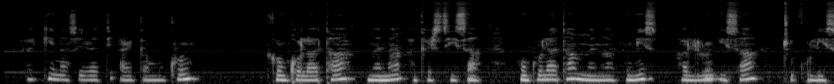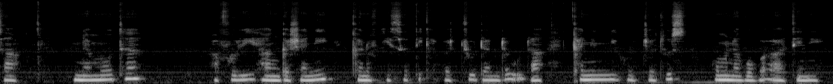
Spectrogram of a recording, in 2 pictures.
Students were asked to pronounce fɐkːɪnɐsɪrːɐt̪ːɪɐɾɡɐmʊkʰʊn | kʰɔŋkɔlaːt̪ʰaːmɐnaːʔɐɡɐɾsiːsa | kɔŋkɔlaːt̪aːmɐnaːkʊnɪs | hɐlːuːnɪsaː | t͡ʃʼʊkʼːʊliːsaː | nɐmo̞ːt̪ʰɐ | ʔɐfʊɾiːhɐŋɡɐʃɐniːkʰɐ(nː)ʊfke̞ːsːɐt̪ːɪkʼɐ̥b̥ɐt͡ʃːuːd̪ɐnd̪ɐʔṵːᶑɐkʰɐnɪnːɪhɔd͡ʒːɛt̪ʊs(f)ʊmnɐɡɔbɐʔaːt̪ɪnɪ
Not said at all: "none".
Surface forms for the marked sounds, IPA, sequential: n, h

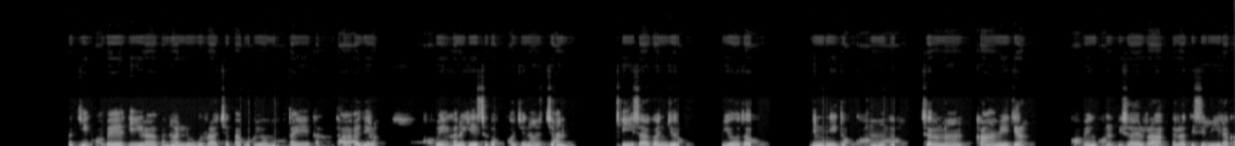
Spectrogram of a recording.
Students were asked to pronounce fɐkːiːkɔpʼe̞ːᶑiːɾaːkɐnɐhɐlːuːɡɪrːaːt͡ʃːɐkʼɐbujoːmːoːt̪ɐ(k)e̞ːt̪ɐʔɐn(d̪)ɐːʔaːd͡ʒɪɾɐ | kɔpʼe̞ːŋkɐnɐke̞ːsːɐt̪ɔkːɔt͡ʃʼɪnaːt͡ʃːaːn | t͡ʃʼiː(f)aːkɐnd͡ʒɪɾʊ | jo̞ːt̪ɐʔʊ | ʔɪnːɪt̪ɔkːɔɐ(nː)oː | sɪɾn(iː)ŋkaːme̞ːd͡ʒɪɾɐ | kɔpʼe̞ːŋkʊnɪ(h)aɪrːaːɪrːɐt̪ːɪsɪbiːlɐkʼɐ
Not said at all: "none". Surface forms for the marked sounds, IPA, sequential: ʔ, t̪, s, mː, aː, s

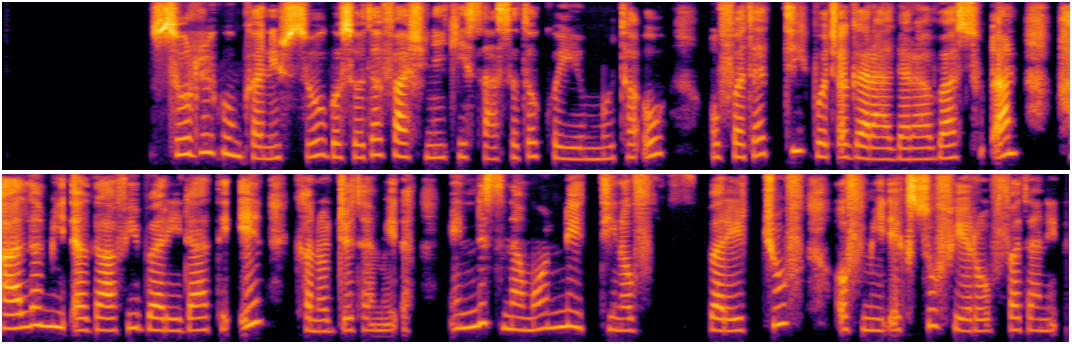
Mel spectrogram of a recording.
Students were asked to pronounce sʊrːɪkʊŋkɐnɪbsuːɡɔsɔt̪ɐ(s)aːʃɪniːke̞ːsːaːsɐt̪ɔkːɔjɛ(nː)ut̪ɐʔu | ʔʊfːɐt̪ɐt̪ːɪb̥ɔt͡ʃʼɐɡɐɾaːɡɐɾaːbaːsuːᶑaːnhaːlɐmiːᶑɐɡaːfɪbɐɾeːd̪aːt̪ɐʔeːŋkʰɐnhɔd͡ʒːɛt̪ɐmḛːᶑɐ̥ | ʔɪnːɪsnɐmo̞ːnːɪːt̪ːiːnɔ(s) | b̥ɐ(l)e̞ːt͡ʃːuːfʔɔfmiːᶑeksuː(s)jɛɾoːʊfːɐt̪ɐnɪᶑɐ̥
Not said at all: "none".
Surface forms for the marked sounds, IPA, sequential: f, mː, f, ɾ, f

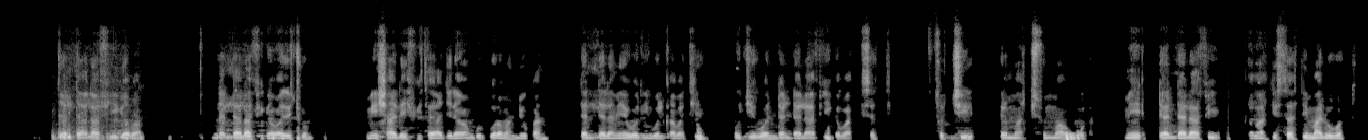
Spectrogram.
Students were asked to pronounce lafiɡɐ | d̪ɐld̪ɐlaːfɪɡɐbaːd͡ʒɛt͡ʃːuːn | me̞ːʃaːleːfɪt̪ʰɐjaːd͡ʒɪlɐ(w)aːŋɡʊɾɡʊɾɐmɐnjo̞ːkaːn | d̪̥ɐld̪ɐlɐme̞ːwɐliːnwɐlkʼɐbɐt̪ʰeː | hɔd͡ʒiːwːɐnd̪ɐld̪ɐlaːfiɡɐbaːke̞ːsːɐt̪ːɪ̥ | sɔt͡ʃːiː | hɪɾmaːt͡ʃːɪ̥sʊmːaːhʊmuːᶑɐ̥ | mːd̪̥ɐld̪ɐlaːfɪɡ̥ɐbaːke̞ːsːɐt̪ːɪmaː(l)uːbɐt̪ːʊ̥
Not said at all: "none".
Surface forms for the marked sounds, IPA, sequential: w, l

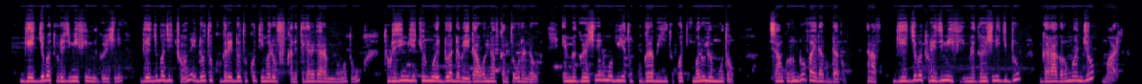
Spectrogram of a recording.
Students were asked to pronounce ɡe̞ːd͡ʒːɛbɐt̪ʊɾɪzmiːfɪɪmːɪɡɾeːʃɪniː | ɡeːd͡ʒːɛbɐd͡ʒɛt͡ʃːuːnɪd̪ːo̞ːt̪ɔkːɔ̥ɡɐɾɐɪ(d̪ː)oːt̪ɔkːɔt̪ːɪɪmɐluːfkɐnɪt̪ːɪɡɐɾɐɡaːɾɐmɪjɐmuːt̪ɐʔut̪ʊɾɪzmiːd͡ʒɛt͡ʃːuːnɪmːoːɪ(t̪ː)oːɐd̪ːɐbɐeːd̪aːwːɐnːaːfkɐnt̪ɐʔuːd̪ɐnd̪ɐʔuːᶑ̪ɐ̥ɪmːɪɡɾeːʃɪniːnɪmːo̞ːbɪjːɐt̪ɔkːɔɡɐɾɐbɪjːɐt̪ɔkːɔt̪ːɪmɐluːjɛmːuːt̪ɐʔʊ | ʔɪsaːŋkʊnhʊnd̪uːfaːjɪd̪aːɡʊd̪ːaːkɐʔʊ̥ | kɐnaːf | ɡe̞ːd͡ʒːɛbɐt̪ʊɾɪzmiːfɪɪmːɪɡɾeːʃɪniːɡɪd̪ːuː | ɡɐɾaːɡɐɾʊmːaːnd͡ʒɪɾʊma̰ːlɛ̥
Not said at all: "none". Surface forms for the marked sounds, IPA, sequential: d̪ː, d̪ː

